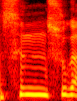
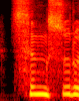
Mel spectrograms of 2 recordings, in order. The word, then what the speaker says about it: 승수: 다만 승수가 아니라 승수로 읽는다고 되어 있기 때문에 발음에는 주의할 필요가 있겠습니다.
